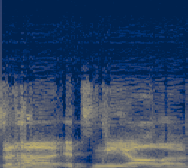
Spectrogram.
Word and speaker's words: Nialo: It's Nialo. So it's knee like your knee, all like all the people on the Zoom call, and O like the letter.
